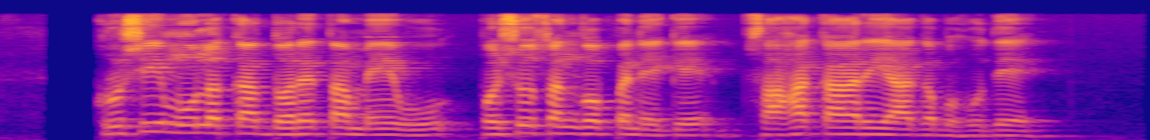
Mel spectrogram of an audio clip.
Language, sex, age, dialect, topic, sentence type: Kannada, male, 31-35, Mysore Kannada, agriculture, question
